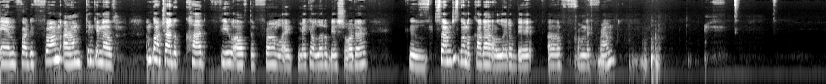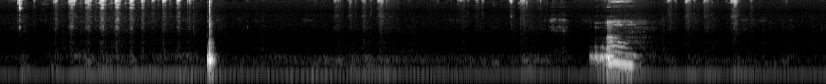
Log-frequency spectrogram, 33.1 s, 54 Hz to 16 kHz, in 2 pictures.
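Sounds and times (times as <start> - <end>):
scissors snipping hair: 17.6 - 20.4.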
